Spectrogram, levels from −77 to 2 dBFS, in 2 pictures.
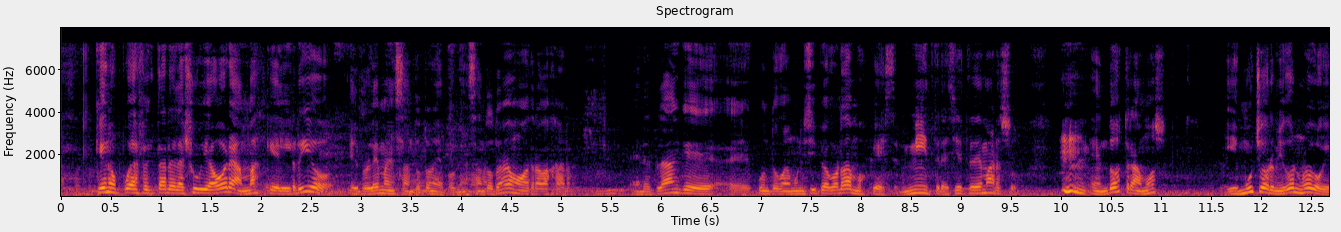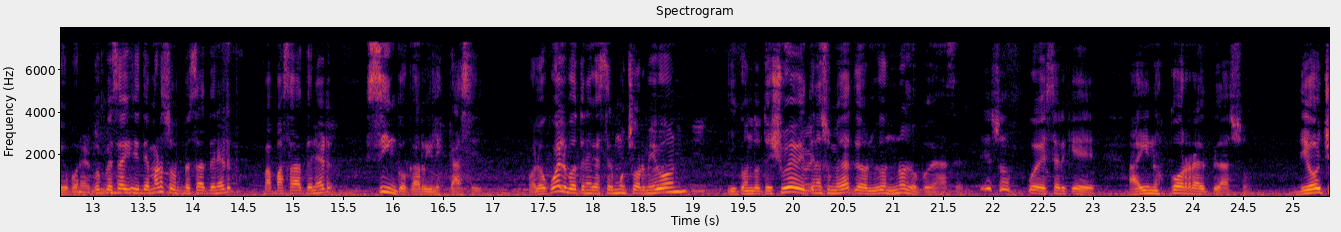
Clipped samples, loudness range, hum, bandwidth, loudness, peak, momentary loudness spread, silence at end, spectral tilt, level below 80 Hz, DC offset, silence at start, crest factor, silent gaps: under 0.1%; 3 LU; none; 7.6 kHz; -24 LUFS; -6 dBFS; 13 LU; 0 s; -6 dB/octave; -44 dBFS; under 0.1%; 0 s; 16 dB; none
